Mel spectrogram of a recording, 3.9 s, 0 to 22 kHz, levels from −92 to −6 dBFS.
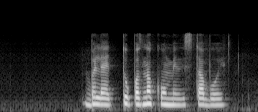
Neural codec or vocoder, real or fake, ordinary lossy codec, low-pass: codec, 16 kHz, 0.9 kbps, LongCat-Audio-Codec; fake; none; 7.2 kHz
